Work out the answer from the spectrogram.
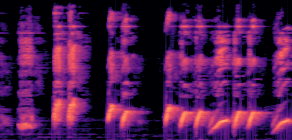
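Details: Lively greater green leafbird phrases: paired chirps, then a fast string of bright whistles that each drop in pitch, delivered close and loud.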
